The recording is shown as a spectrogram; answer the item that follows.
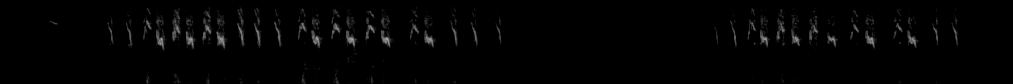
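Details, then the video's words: Orange-headed thrush song for stimulating a quiet bird: rapid, fairly soft chattering phrases of crisp high notes, about two and a half per second, in two bursts separated by a pause. "Untuk memancing Anis merah yang malas bunyi"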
